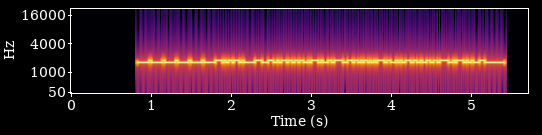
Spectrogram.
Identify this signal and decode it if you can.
RTTY (45.45 baud, 170 Hz shift), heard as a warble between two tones, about 1700 Hz centre. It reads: ON LEUT DECAPITE.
